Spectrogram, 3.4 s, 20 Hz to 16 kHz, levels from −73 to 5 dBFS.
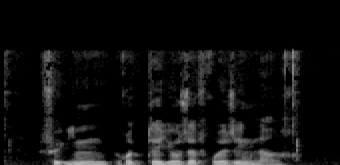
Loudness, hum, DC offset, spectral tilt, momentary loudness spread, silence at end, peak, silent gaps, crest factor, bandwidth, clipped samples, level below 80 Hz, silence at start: -24 LUFS; none; under 0.1%; -6 dB/octave; 11 LU; 0.4 s; -6 dBFS; none; 18 dB; 11.5 kHz; under 0.1%; -44 dBFS; 0.05 s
